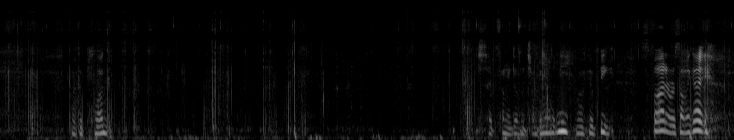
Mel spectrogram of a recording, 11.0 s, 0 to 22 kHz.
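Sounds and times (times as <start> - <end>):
shovel cutting into pine needles: 0.0 - 11.0.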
